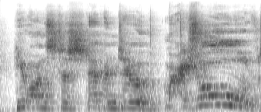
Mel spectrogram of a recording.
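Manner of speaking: slow mock fury; mock outrage. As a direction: drag it out in scandalised disbelief. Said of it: "And he goes".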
